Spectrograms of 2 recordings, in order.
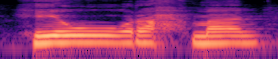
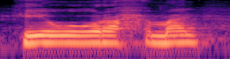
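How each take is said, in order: No difference in how they are said.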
